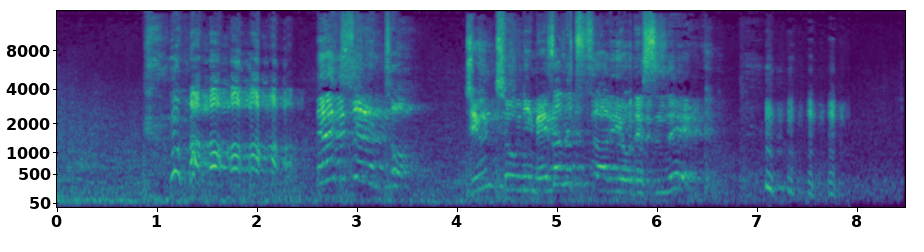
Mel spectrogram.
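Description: A man speaks in a deep, menacing voice.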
